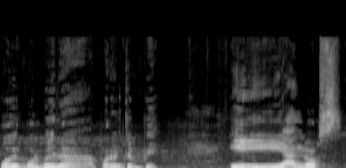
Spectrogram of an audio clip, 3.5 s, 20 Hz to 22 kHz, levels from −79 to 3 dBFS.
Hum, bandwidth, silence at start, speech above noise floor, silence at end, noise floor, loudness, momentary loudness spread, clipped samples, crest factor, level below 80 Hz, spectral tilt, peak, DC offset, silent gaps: none; 17 kHz; 0 s; 29 dB; 0.1 s; -43 dBFS; -15 LUFS; 10 LU; under 0.1%; 14 dB; -54 dBFS; -5.5 dB/octave; -2 dBFS; under 0.1%; none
